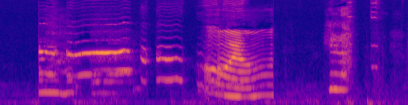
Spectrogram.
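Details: Miniature Schnauzer puppy, a tiny new family member the size of a palm, gives long high whining cries with rich harmonic stacks, one rising-and-falling wail in the middle, then shorter squeaky whimpers, in a quiet room.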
